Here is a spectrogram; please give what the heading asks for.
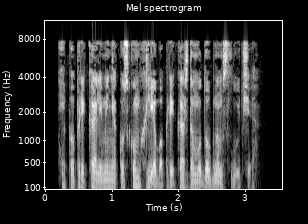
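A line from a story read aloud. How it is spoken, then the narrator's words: Weary. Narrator (Russian): устало сказала баронесса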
